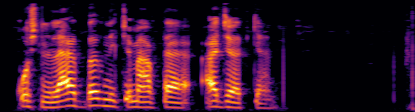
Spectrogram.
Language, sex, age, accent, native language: Uzbek, male, 18-24, Toshkent shahri, Uzbek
